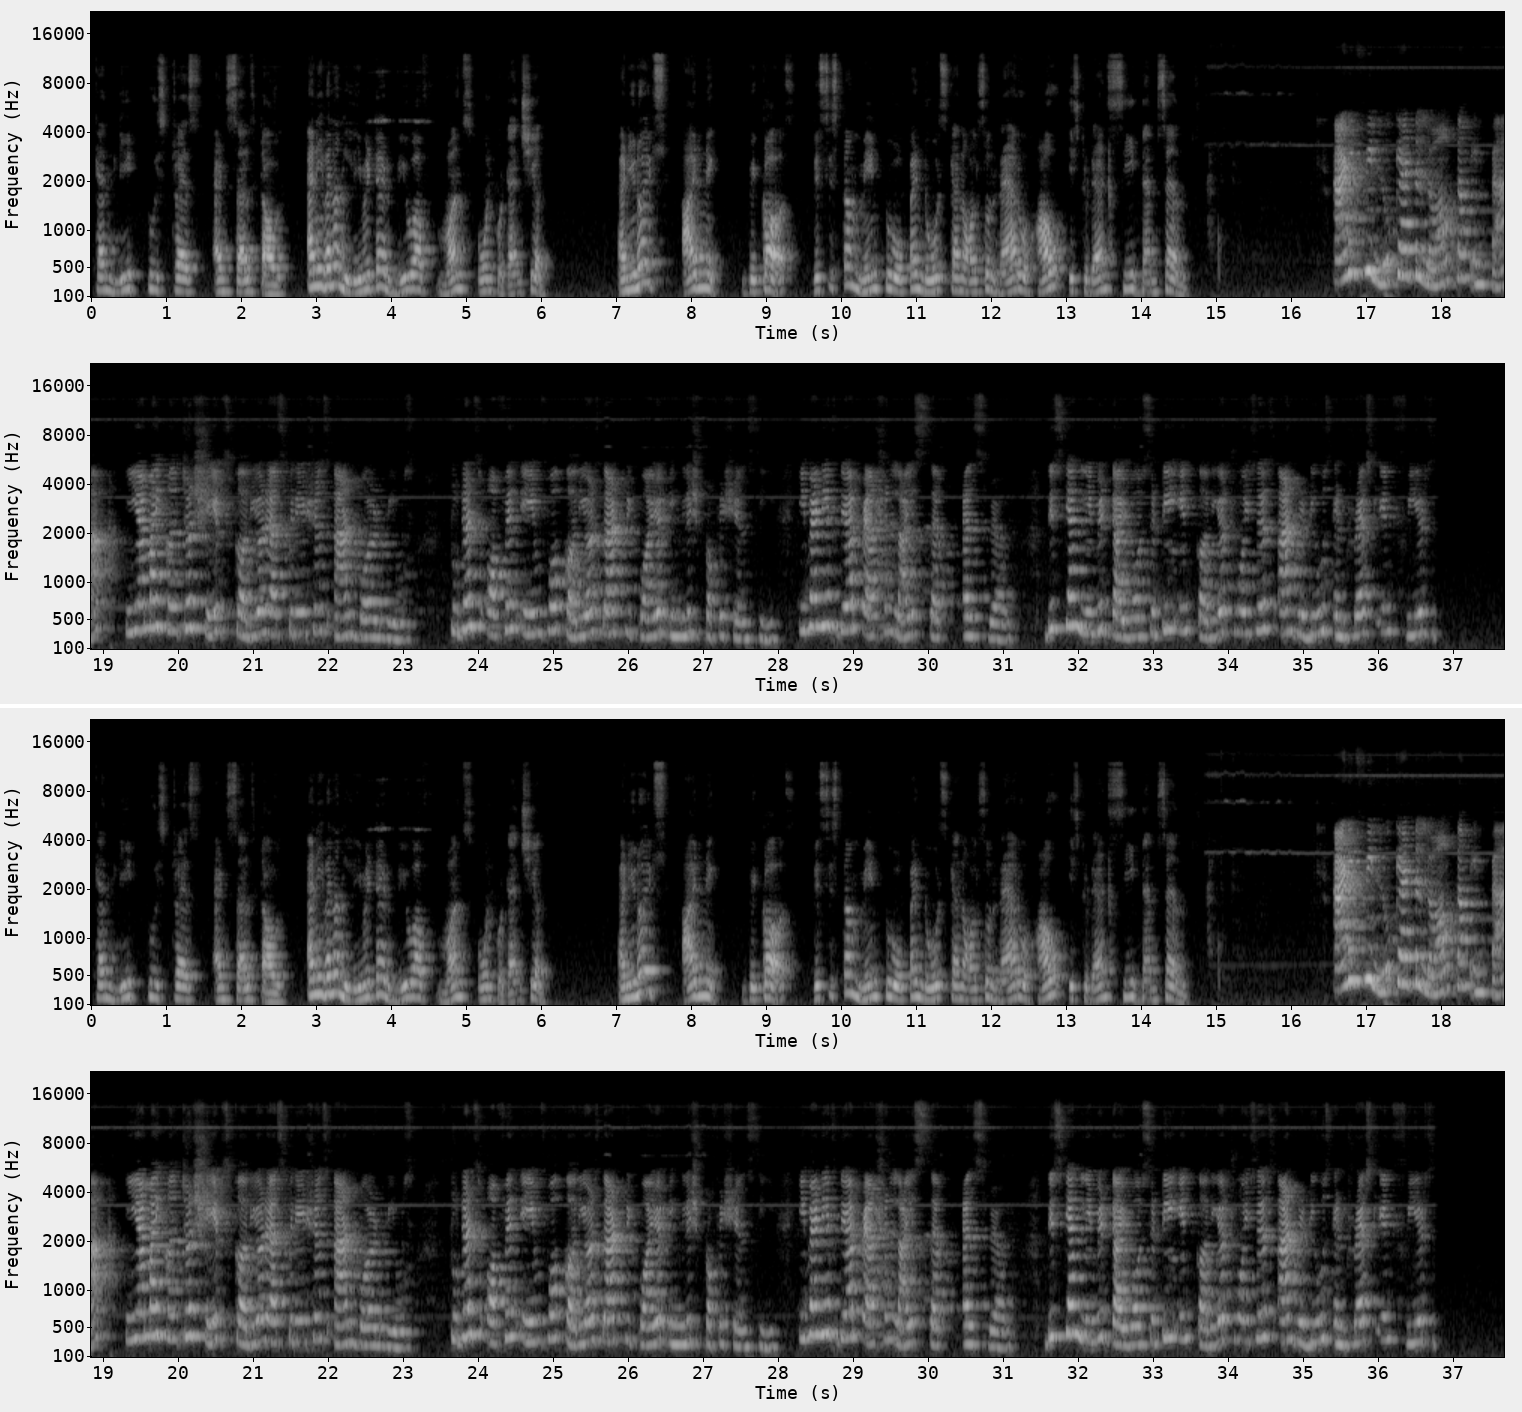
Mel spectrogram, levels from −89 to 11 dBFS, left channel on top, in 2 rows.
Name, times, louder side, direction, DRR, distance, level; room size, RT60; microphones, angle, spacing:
voice 1, 0.0-2.6 2.9-6.1 7.0-8.4 8.8-9.3 9.6-14.6, left 1 dB, 35° left, 1.6 m, -29 dB
voice 2, 16.6-23.2 23.6-28.0 28.3-31.2 31.5-36.8, right 2 dB, 25° right, 1.4 m, -29 dB
8.9 x 4.1 x 4.3 m
head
